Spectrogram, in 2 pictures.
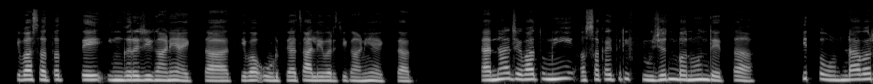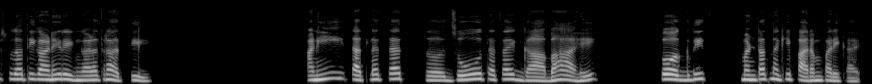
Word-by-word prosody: किंवा 220 0 +2
सतत 215 0 -2 0.2
ते 210 0 +4
इंग्रजी 200 -1 +2
गाणी 195 0 +2
ऐकतात 170 -1 -2
किंवा 190 0 -1
उडत्या 185 0 -2
चालीवरची 180 -2 -1
गाणी 175 0 -1
ऐकतात, 160 0 -5 0.7
त्यांना 215 +6 +3
जेव्हा 235 -1 +2
तुम्ही 255 +3 +3
असं 200 +3 -3
काहीतरी 230 +3 -3
फ्युजन 220 +1 0
बनवून 220 +1 +4
देता, 185 -3 -2 0.5
की 270 - -4
तोंडावर 225 +2 +1
सुद्धा 240 0 -1
ती 250 - -1
गाणी 230 -1 +3
रेंगाळत 205 -2 +1
राहतील. 195 -6 -1 1.6
आणि 250 +7 +2
त्यातल्या 225 +1 0
त्यात 255 +1 +1 0.3
अ, 190 -1 0
जो 220 +7 +2
त्याचा 230 0 -2
एक 235 - +1
गाभा 180 +3 +1
आहे, 190 +1 0 0.7
तो 240 - +6
अगदीच 225 +4 +2 0.4
म्हणतात 225 +2 +3
ना, 250 - +1
की 240 - -1
पारंपरिक 180 -3 +1
आहे. 150 0 -6
205 Hz, 145 wpm, -23 LUFS, 185-230 Hz, 1.6 s, तो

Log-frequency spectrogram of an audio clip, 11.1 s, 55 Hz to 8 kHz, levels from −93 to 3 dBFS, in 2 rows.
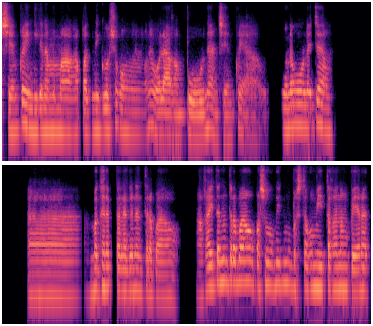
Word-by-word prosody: siyempre 140 +5 +5
hindi 140 -1 -2
ka 145 - +1
naman 140 0 0
makakapagnegosyo 135 +3 0
kung, 135 -2 -3 0.2
ano, 165 - -7
wala 125 -1 +3
kang 120 0 -4
puhunan. 120 +2 -1
Siyempre, 115 0 -5
ah, - - -10 0.3
unang-una 160 +1 +1
diyan, 155 -2 0 1.1
ah, 135 0 -2
maghanap 165 +3 +1
talaga 155 -1 +2
ng 155 - -1
trabaho. 130 -3 -2 0.2
Ah, 130 +2 -6
kahit 170 +1 +3
anong 200 +1 +2
trabaho 200 0 +6
pasukin 190 -1 +2
mo 190 - -5
basta 175 0 -1
kumita 165 -1 0
ka 165 - +1
ng 170 -1 -1
pera 155 0 +2
145 Hz, 165 wpm, -24 LUFS, 135-170 Hz, 1.1 s, trabaho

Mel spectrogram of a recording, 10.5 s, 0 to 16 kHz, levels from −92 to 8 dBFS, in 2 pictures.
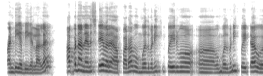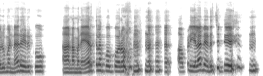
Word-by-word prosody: வண்டி 200 +1 +1
அப்டிங்கிறனால 170 -3 -2 0.5
அப்ப 240 +5 +2
நான் 275 -4 +9
நெனைச்சுட்டே 230 +3 +4
வர்றேன், 230 -5 +4
அப்பாடா 200 +4 -2
9 205 -1 -3
மணிக்கு 230 +3 -6
போய்ருவோம். 225 -1 0 0.2
ஆ - - -5 0.3
9 195 -1 -5
மணிக்கு 260 +2 -5
போய்ட்டா 215 +1 +1
1 190 +1 -1
மணி 205 -2 -4
நேரம் 245 +2 +1
இருக்கும். 235 0 -5 0.4
ஆ - - +1
நம்ம 190 0 -1
நேரத்தில 270 +8 +2
போப்போறோம் 240 -1 0 1.1
அப்டியெல்லாம் 250 +5 +3
நெனைச்சுட்டு. 275 +4 0 0.5
ம். 270 +2 -4
230 Hz, 140 wpm, -22 LUFS, 205-245 Hz, 1.1 s, நான்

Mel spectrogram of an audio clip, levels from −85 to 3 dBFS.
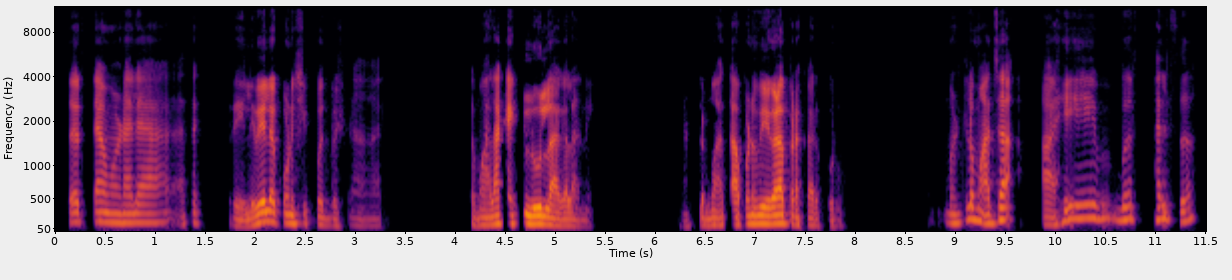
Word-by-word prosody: तर - - +2
त्या 150 0 +2
म्हणाल्या, 140 0 -1 0.3
"आता 125 +4 -12 0.4
रेल्वेला 105 - +4
कोण 135 -3 -2
शिकवत 115 -3 -9
बसणार?" 95 0 -16 0.9
तर - - -10
मला 110 +4 +1
काही 125 0 +2
क्लू 125 -2 +6
लागला 95 -5 +2
नाही. 85 -2 -18 0.9
म्हटलं 90 +4 -13
मग 105 +1 -4
आता 110 +2 -3
आपण 120 +3 -1
वेगळा 125 +1 +8
प्रकार 105 -3 -4
करू. 85 0 -14 1.1
म्हटलं, 135 +8 -3
"माझं 165 +2 +2 0.3
आहे 185 - -2
बर्थ 190 -1 -6 0.2
खालचं, 180 -3 -5
125 Hz, 135 wpm, -27 LUFS, 105-150 Hz, 1.1 s, वेगळा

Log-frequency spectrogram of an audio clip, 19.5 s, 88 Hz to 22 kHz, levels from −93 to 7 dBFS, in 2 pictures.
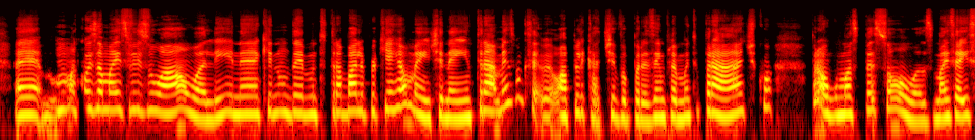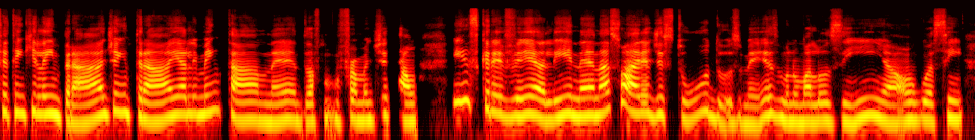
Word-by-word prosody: eh, 235 0 +3
uma 275 +6 -3
coisa 300 +1 0
mais 290 -1 -1
visual 270 -3 +3
ali, 215 +5 -1
né, 245 0 +1
que 270 - -8
não 260 0 -3
dê 255 +1 0
muito 245 -2 -4
trabalho. 265 0 +3
Porque 275 +4 -4
realmente, 255 - +1
né, 210 -1 +1
entrar 220 +7 +3
mesmo 390 +9 -4
que 395 - -15
você - - -3
o - - -2
aplicativo, 230 -2 -1
por 205 -1 -2
exemplo, 220 +3 0
é - - +4
muito 220 +4 -2
prático 260 +5 +3 0.4
para - - 0
algumas 245 -1 +3
pessoas. 185 - -2
Mas 205 +2 0
aí 225 0 +4
você 265 +3 -3
tem 260 -2 -3
que 270 +3 -4
lembrar, 215 -4 +2
de 275 +4 -2
entrar 215 -5 +1
e 245 - -1
alimentar, 245 -5 0
né, 190 +1 -3
da 185 0 -4
fo 210 +3 -9
forma 195 +1 -2
digital 190 -2 -1 0.4
e 405 +2 +1
escrever 245 - 0
ali, 215 +3 +1
né, 230 +1 +3
na 255 +4 +3
sua 385 +4 +3
área 255 -2 +5
de 235 +2 -3
estudos, 205 -3 -6
mesmo 200 +5 -3
numa 180 0 0
lousinha, 190 +3 -3
algo 195 +3 -1
assim 200 +2 -3
230 Hz, 180 wpm, -23 LUFS, 200-260 Hz, 0.4 s, área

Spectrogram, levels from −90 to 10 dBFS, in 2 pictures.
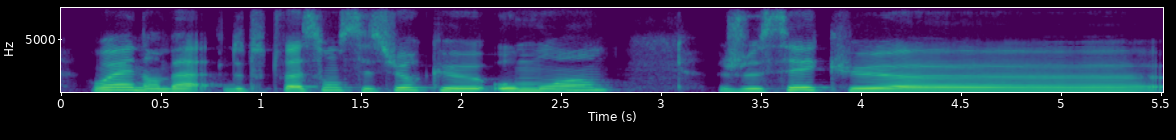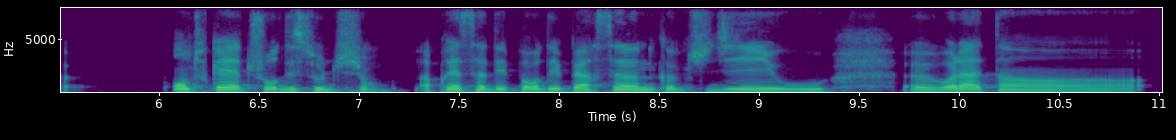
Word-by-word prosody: Ouais, 240 +4 +5
non, 195 -5 +1
bah, 180 -2 +1
de 175 +1 -5
toute 180 - -12
façon, 195 +4 +3
c'est 220 -5 +1
sûr 230 +6 0
qu'au 195 -3 +3
moins, 215 +5 0 0.5
je 180 +2 -2
sais 235 +7 +4
que, 235 -4 -7 1.5
heu, - - -11 0.6
en 190 - +5
tout - - -11
cas 240 - +3
il - - +5
y - - +4
a - - -2
toujours 205 +1 -2
des 195 - -1
solutions. 185 -2 -4 0.2
Après 205 - -1
ça 195 -2 0
dépend 180 +1 -1
des 175 -1 0
personnes, 180 +4 +1
comme 180 -3 -5
tu 170 0 -12
dis 190 +3 -1
ou, 165 -1 -4 0.4
heu, - - 0
voilà 180 +3 +2
tu 175 -1 -6
as - - -1
un 155 - -5
185 Hz, 200 wpm, -23 LUFS, 175-205 Hz, 1.5 s, Ouais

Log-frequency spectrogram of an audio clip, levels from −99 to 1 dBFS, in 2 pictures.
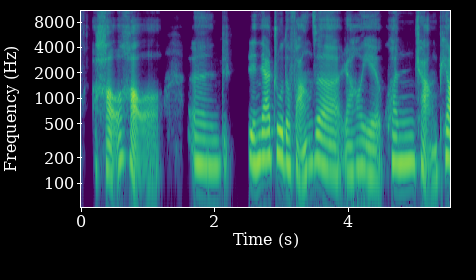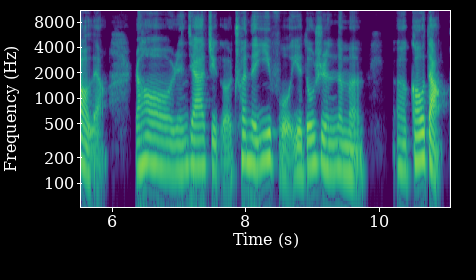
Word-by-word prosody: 好 - - +1
好 - - +5
哦。 - - -8 0.4
嗯， 160 -3 -3 0.4
人 180 -3 +2
家 195 +1 +5
住 205 0 +4
的 170 -3 +1
房 150 0 -2
子， 190 +2 +1 0.4
然 135 - -4
后 155 +2 -5
也 130 -4 -2
宽 175 0 -1
敞 170 -9 -2
漂 170 -4 +3
亮， - - -7 0.4
然 155 - -2
后 165 -4 0
人 145 +2 -4
家 160 -1 +2
这 160 -2 -3
个 - - -8
穿 185 -2 -1
的 165 - +3
衣 180 +5 +1
服， 195 +1 -4
也 140 - 0
都 160 +4 +1
是 170 -3 0
那 145 +1 -3
么， 135 -3 -2 0.5
呃， 150 -2 -5
高 180 +7 +4
档， - - +6
160 Hz, 190 characters per minute, -25 LUFS, 150-180 Hz, 0.5 s, 档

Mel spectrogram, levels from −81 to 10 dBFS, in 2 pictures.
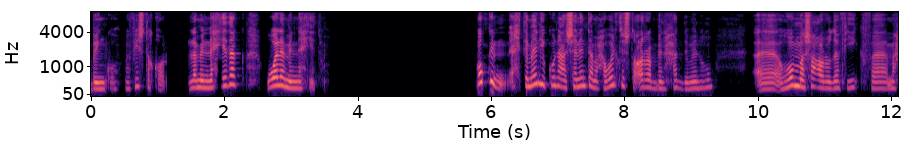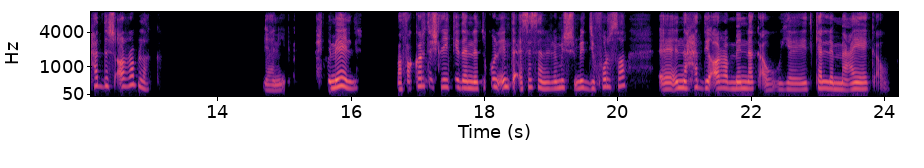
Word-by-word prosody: بينكم، 180 0 0
ما 185 - -11
فيش 245 +6 0
تقارب، - - -9 0.3
لا 210 +1 +3
من 215 -1 +3
ناحيتك 270 +8 +3 0.3
ولا 270 +4 +8
من 200 -4 +3
ناحيتهُم. 195 0 -5 2.3
ممكن 370 +2 +4
إحتمال 295 +5 +3
يكون 275 -2 -2
علشان 230 +1 +6
أنت 260 0 0
ما 220 -4 0
حاولتش 255 +6 0
تقرّب 215 -3 0
من 190 - -4
حد 195 -4 -6
منهم 195 +5 -6 0.6
آآ، 175 +1 0
هم 240 +6 +4
شَعروا 215 -4 +3
ده 200 +2 -2
فيك، 205 +1 -10
فما 190 0 -4
حدش 255 +3 -1
قرّب 270 +4 -1
لَك. 190 -7 -11 1.5
يعني 145 -2 -9 0.5
إحتمال، 205 -1 +1 0.6
ما 175 - -1
فكّرتش 235 +4 0
ليه 230 0 -1
كده 215 -2 0
إنك 190 -1 +1
تكون 245 - -5
أنت 235 +1 -2
أساسًا 225 +4 0
اللي 185 0 -3
مش 210 +1 0
مدّي 190 -2 -3
فُرصة 240 +5 -4 0.5
آآ، 175 +1 0
إن 200 +1 +1
حد 205 -1 -2
يقرّب 195 0 +2
منَّك 185 0 -1
أو 160 - -8
ي 170 +1 -12 0.3
يتكلّم 190 +1 -2
معاك 175 +3 -1
أو - - -14
205 Hz, 135 wpm, -24 LUFS, 185-240 Hz, 2.3 s, ولا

